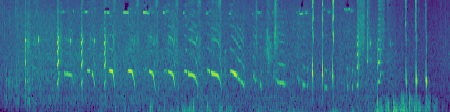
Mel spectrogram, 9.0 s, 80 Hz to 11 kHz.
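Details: Blue merle male Australian Shepherd puppy, 4.5 weeks old, Oklahoma farm, 27 September 2021: a steady series of high whimpers, each a short downward slide, about two per second, then sharper yips near the end amid rustling and a woman's voice.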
